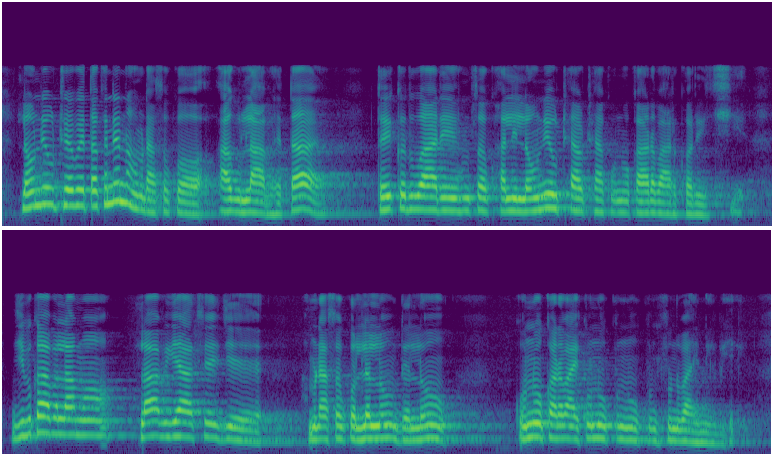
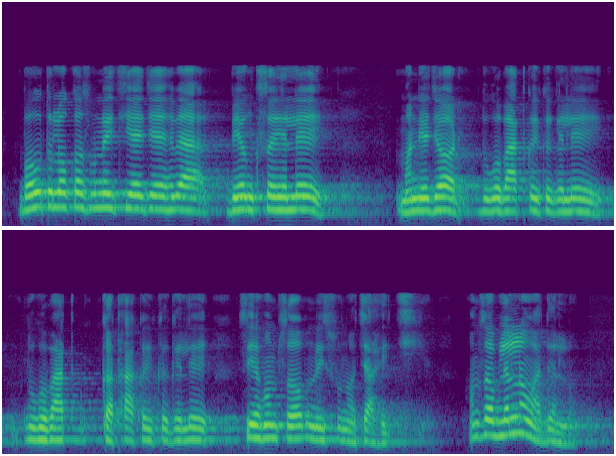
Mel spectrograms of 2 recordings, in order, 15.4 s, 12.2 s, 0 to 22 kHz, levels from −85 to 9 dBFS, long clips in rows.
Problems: none marked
